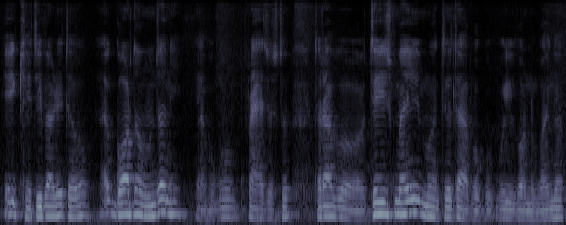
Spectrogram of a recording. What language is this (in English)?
Nepali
